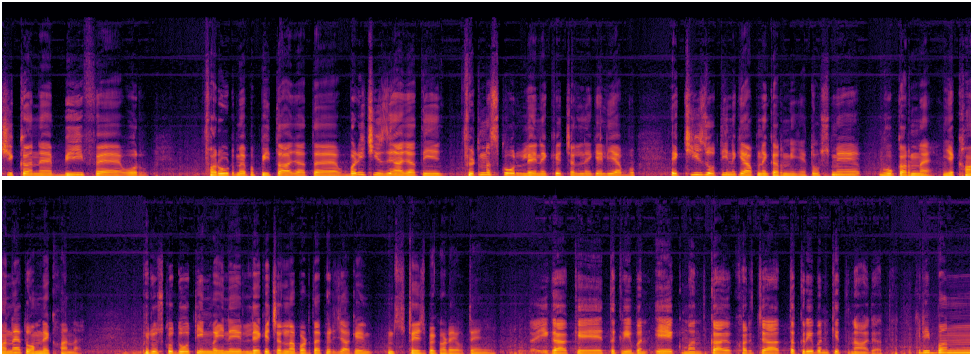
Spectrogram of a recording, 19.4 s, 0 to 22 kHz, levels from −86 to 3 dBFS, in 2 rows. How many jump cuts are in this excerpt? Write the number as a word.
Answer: zero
